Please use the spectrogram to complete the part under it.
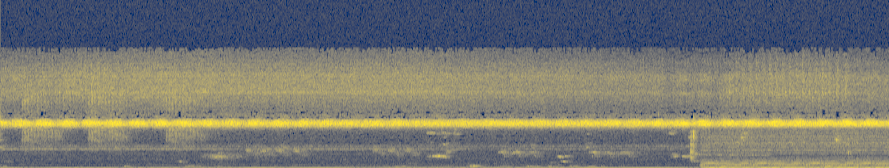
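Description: A spacecraft engine hums low and steadily, growing louder near the end.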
